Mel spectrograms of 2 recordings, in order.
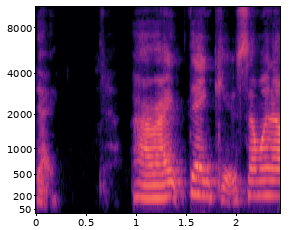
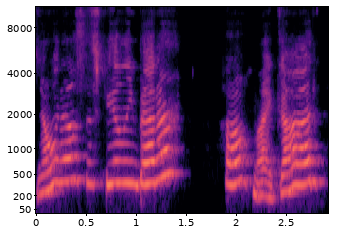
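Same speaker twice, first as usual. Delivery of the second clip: mock surprise; 10 semitones higher than usual. Mock dismay at no answers.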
